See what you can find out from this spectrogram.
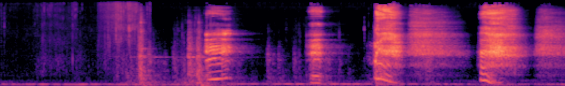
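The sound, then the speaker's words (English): Someone strains to force open a stuck gate in thick vegetation, the gate seemingly fused to something: breathy gasps and effortful grunts with several short bursts of scraping and rattling between them. “Hey, look. A gate. I'll try to open it.”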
